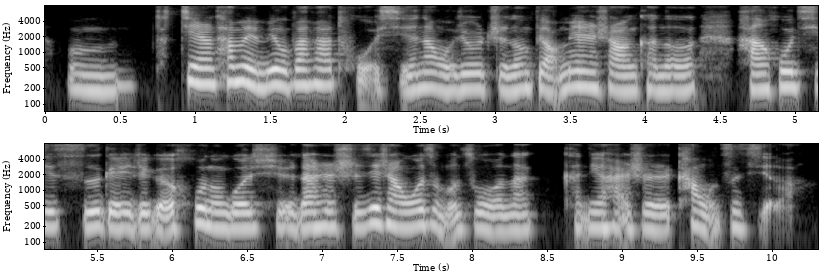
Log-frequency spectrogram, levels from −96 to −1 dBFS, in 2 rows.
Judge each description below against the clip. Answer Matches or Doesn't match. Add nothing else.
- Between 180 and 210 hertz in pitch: Matches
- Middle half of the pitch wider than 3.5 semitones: Doesn't match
